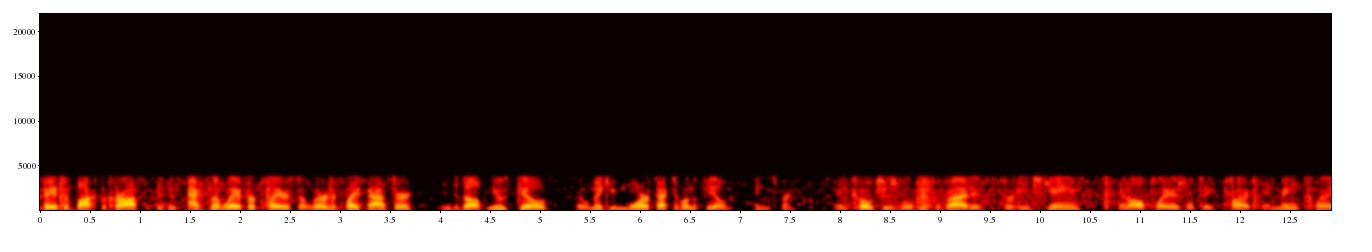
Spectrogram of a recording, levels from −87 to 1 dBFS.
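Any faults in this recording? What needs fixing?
Overdone noise removal runs throughout: the suppressor pulls individual bands to near silence whenever they approach its noise estimate, leaving a twinkling, empty background. Prevent it by using gentler reduction settings on the noisy source.

The GSM full-rate codec is also present throughout. Its pulse-excited vocal-tract model gives the speech a buzzy, gravelly roughness, and the line passes only about 250 Hz to 3.7 kHz, which fits the 13 kbps full-rate codec. Prevent it by carrying the audio over a wideband or higher-rate codec.

GSM bit errors cause a brief squawk from 11.90 to 11.93 s. At roughly 1% bit errors, corrupted filter, pitch or gain values distorted what sounds like a couple of decoded frames. Prevent it by improving link quality or adding stronger error protection.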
